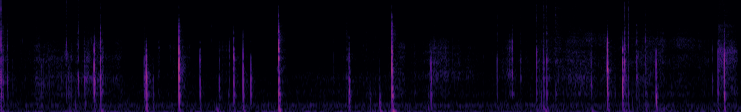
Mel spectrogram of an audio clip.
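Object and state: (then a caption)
Plastic-foil sachet crinkled and tapped. A flat, green laminated plastic-foil sheet mask sachet is crinkled and tapped with fingertips and short nails. The result is a quiet, uneven series of sharp, dry, bright crinkles and ticks that stop instantly with no ring, over a faint low hum.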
